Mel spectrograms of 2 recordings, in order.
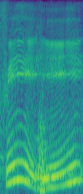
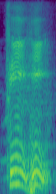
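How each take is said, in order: First: The final vowel is drawn out long. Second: The final vowel is held short. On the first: This is the reading of one particular reciter. "hi panjang" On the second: This is the common reading of most imams. "Kita pendek kalau kita hi-nya hi hi"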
